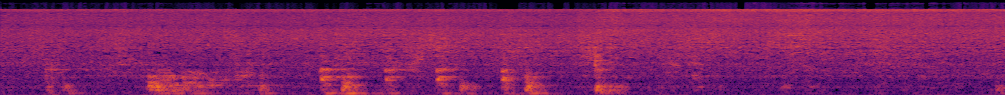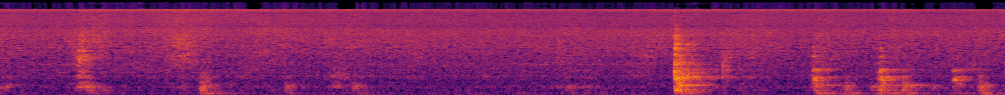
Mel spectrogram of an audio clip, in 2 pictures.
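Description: Fish being broken apart and fried in a pan with garlic and onions, a low steady sizzle broken by clusters of scraping stir strokes and clanks, one sharper knock near the end.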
